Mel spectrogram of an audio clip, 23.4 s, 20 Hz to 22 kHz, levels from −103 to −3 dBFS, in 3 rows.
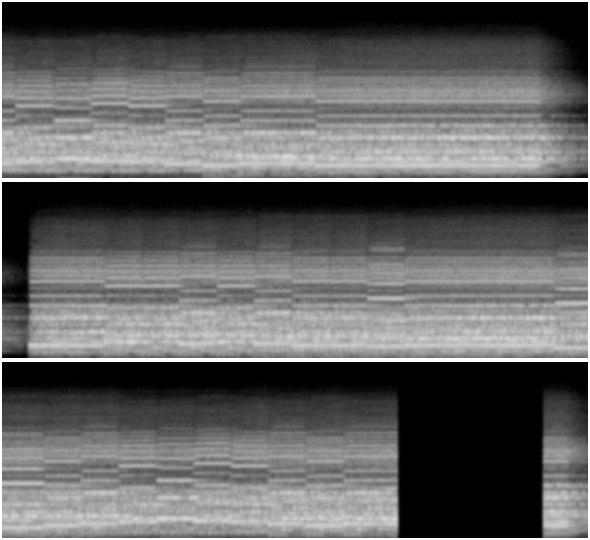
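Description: At 20.91 s the audio drops out to silence and stays dead until 22.85 s, nearly two seconds of silence with no room tone at all. Most likely the input got cut or muted while recording carried on, so whatever happened there is simply gone.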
